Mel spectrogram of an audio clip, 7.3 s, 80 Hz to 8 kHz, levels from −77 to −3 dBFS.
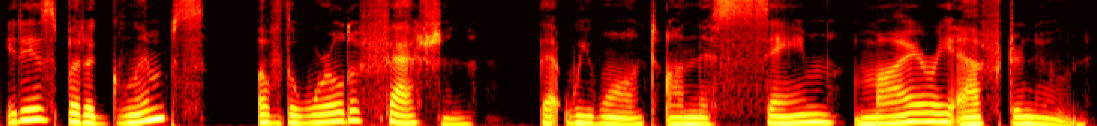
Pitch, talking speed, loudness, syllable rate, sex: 165 Hz, 150 wpm, -17 LUFS, 3.6 syllables/s, female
